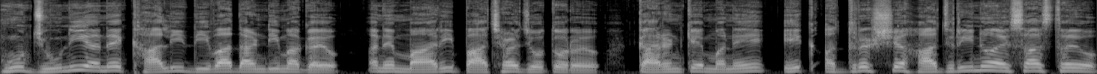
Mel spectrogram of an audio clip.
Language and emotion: Gujarati, fearful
